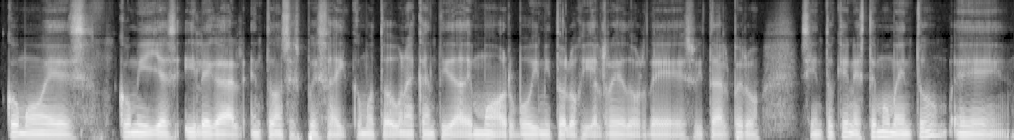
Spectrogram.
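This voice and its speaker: A man with a faded Colombian Caribbean coastal accent, a guest author talking things over thoughtfully, pausing often on "eh". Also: extremely low pitch, creaky, dark tone, no echo, clean studio sound. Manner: thoughtful, hesitant, many "eh" fillers. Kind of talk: reflective interview conversation.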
